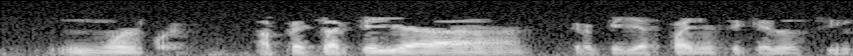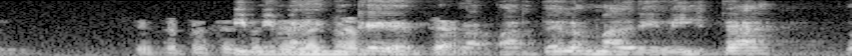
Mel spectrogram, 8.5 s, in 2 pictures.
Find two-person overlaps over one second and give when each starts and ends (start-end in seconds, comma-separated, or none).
5.4-6.7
